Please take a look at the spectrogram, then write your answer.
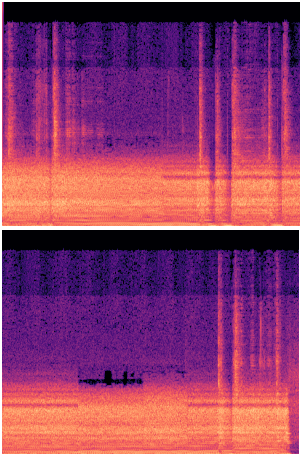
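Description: Heavy high-gain distorted electric guitar through a Nutcracker amp, thick chugging power chords sustained loudly with brief muted stops and choppy palm-muted hits before ending abruptly.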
